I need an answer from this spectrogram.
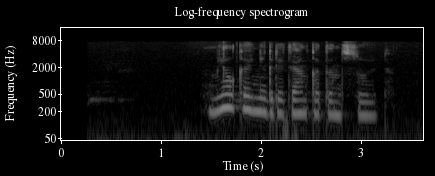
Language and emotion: Russian, neutral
